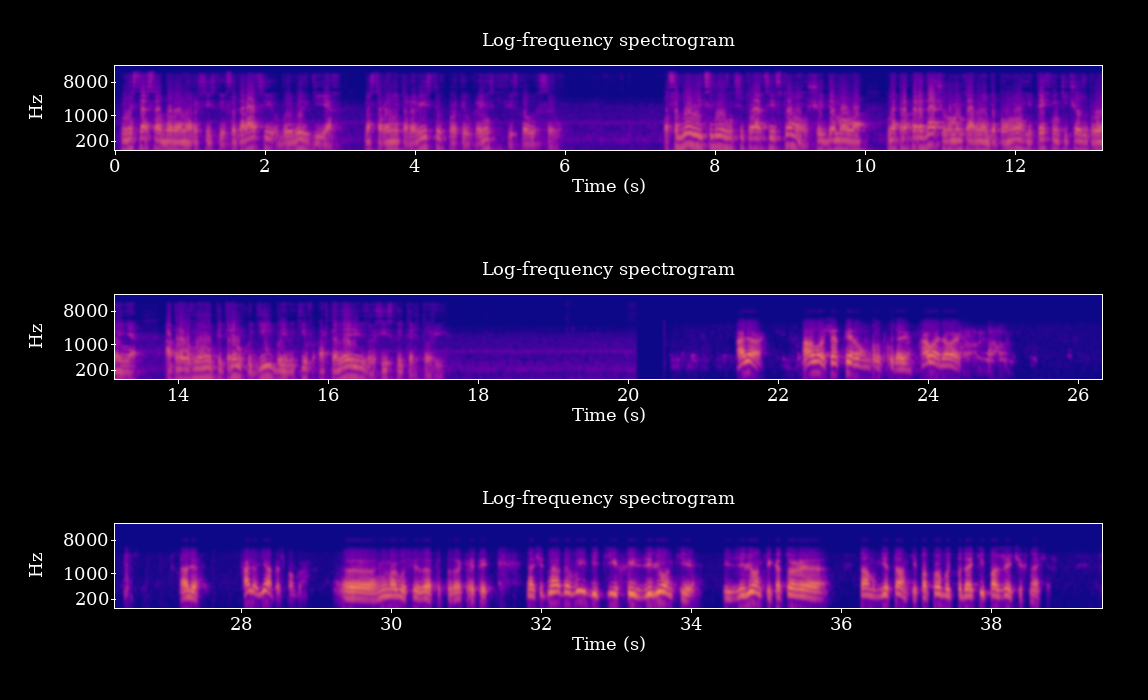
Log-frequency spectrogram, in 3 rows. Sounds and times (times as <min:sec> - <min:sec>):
Speech: 0:00.0 - 0:06.0, 0:07.3 - 0:17.6, 0:20.6 - 0:25.2, 0:27.2 - 0:38.9.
